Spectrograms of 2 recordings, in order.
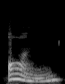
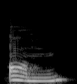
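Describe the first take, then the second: First: The word ends in an n sound. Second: The word ends in an m sound. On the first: "which is alveolar" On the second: "may be pronounced om"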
